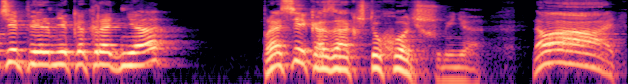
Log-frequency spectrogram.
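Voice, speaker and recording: An actor playing a generous, grateful trading agent, speaking measured, declamatory verse in an audio play. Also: male voice, high voice, fairly bright tone, exaggerated voice. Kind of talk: rhymed audio play acting.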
